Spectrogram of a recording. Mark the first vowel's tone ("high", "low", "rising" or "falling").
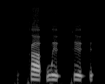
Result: high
